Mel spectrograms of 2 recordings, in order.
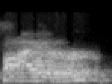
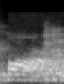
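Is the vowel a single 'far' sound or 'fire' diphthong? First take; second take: fire; far. First: It is said with a full 'fire' diphthong. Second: It is said as 'far' with a flattened vowel.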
